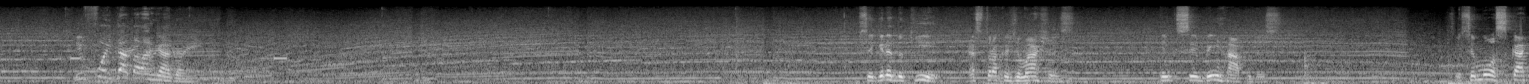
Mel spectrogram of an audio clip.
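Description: Other racing cars whine past close by.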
